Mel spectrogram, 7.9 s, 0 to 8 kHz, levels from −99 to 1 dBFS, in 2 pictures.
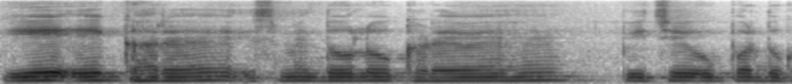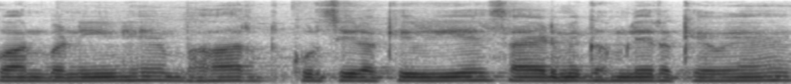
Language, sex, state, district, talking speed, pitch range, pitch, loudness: Hindi, male, Rajasthan, Jaipur, 195 wpm, 125-130 Hz, 125 Hz, -19 LUFS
